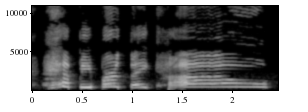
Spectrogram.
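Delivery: loud, high happy greeting; high cheerful cheer. Acted. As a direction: cheer for the birthday guest. Characters cheer for Cow.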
